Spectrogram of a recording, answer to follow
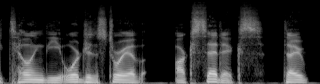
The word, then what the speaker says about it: Auxetics: going to be telling the origin story of otics did I pronounce that correctly Ramsay that's correct otics otic autic so autic is a Medtech company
